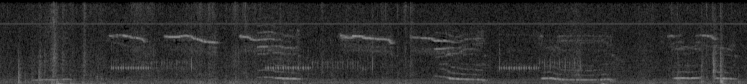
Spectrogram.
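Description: A dog whining and whimpering in a run of high, drawn-out cries, several sliding down in pitch, one every second or two.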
